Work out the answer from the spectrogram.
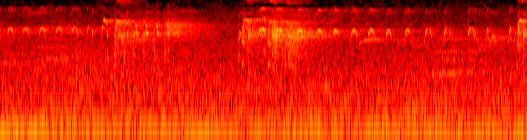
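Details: Hairy Woodpecker nestlings about to fledge, in the Snoqualmie Valley, keep up a rapid, high chattering of short repeated notes, swelling into louder, harsher bursts twice as food arrives, over a low background hum.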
